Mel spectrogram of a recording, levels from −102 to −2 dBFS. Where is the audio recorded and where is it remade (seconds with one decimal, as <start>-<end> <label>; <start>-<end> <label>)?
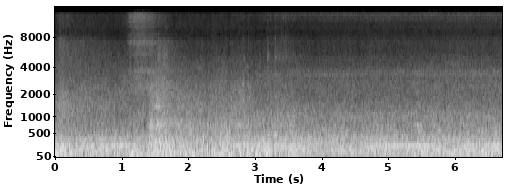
0.0-0.7 recorded; 0.7-1.7 remade; 1.7-6.7 recorded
